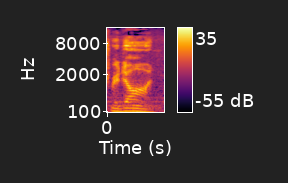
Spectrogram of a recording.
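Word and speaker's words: Radahn: of us fighting consort ridon to explain my gear I may have lapses of thought but even I know it's pronounced redon potato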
